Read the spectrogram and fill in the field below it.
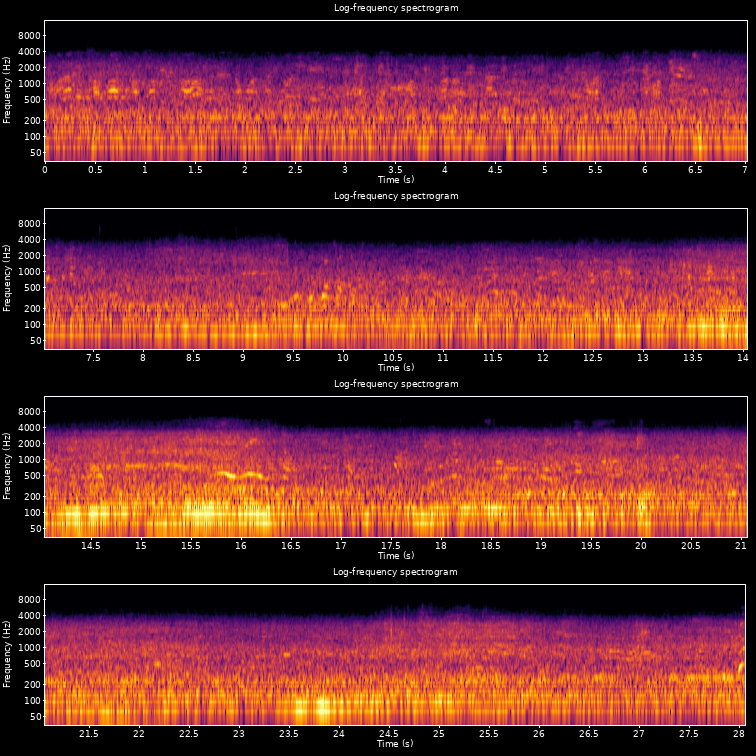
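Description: Light rain patters steadily on a wet street outdoors.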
